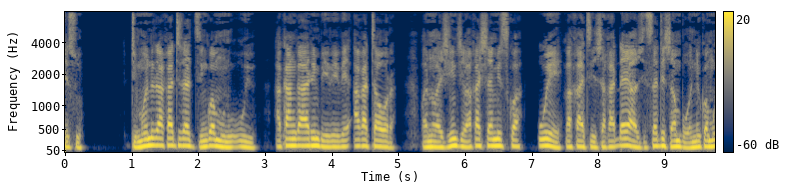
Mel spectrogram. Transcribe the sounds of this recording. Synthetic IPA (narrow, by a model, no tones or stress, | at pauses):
dʱimo̞nirakat̬irad͡ziŋɡwamun̤uːju | akaŋɡaːɾimbe̞ʋe̞ʋe̞ʔakatauɾa | ʋan̤uʋaʒind͡ʒiʋakaʃamiswa | uje̞ʋakat̬iʐakaɗaiaʐisat̬iʐamboːne̞kwamu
